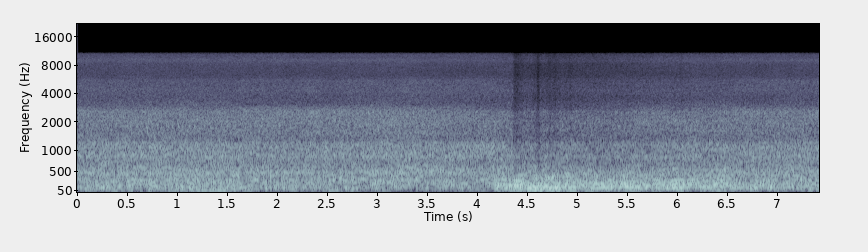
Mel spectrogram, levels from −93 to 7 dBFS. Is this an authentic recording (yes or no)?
no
